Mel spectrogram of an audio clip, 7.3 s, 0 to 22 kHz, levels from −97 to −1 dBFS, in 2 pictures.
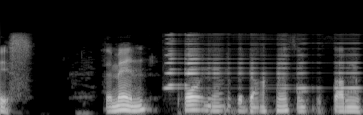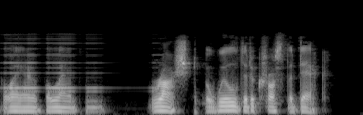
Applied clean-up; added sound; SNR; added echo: neural mask model RNNoise.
